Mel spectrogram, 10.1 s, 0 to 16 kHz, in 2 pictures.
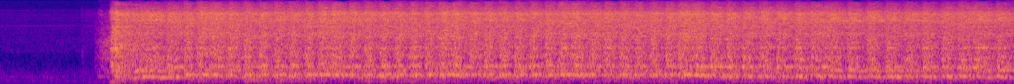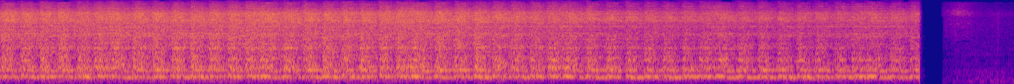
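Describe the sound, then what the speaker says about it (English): A cold BMW N63 V8 engine cranking without firing: a steady, continuous starter whir for about nine seconds, close and loud, starting and stopping abruptly. "We'll do crank no start"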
